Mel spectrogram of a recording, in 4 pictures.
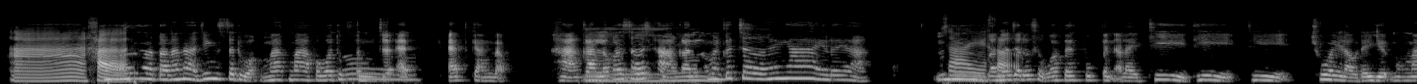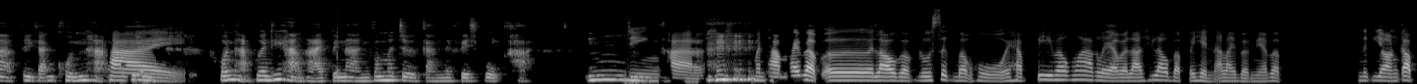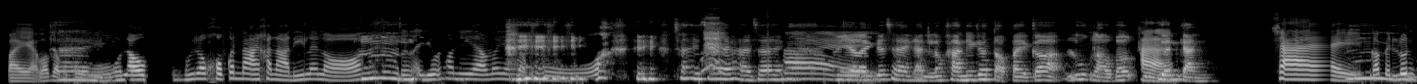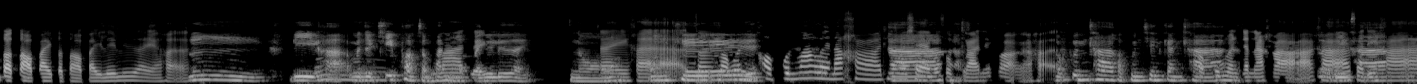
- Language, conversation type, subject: Thai, unstructured, คุณคิดว่าสิ่งใดทำให้มิตรภาพยั่งยืน?
- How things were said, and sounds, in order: distorted speech; in English: "add add"; drawn out: "อืม"; chuckle; chuckle; chuckle; in English: "keep"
